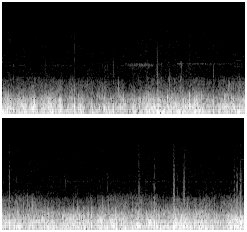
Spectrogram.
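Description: A neon green soft rubber spiky puffer ball is held over a microphone and rubbed and squeezed with fingers, making a continuous dense, muffled rumble. The sound is mostly low and boomy, with rapid soft bumps and occasional faint higher squeaky ticks.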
